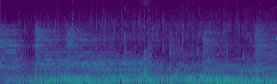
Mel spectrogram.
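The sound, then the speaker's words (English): A thick, continuous pour of flowing, melting liquid metal, a steady gushing and bubbling rush that swells slightly after the first half-second and keeps going, loud, with no voices. “Then slowly the metal began to melt again, and streams of it closed like tender fingers around Jet's hand.”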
